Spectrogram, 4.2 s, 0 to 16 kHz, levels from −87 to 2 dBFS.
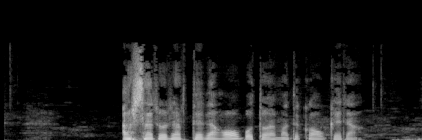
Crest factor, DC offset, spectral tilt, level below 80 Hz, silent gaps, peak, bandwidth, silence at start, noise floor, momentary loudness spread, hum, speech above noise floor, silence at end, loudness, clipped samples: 20 dB; under 0.1%; -4 dB/octave; -48 dBFS; none; -4 dBFS; 11.5 kHz; 1.2 s; -64 dBFS; 12 LU; none; 41 dB; 0 s; -22 LUFS; under 0.1%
